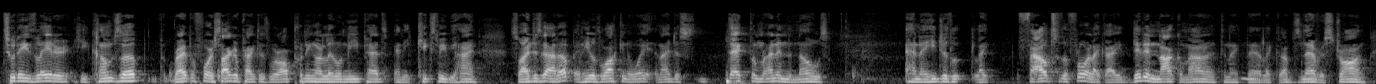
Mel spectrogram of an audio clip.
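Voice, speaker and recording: A man's voice: mid-range voice, steady tone, slightly rough. A man hosting a podcast, telling a story in casual profane chat and acting out the quotes. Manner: quick, profane anecdote telling with acted quotes. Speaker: podcast host.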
